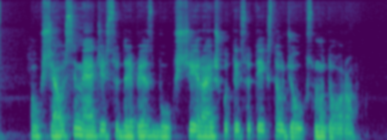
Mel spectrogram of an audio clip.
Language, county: Lithuanian, Telšiai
